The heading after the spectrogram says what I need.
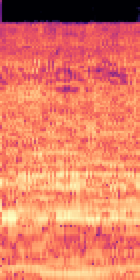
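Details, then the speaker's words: Combination microwave and range hood running its hood fan: a loud, steady droning hum as the top vent, back and liner panels resonate; the microwave side is quiet, and fan-mounting screw tightness affects the noise. "哎呀，好大的噪音呢！这款微波炉啊，有噪音呢。"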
